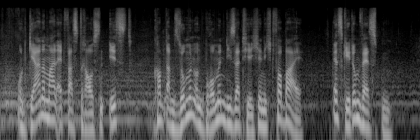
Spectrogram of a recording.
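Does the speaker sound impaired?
No.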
